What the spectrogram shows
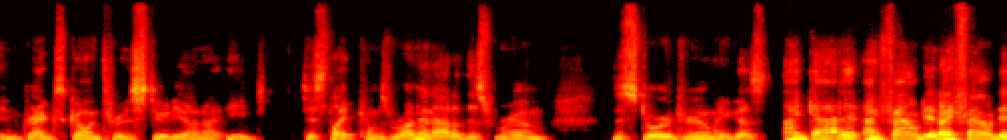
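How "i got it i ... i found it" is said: very high-pitched, thrilled, excited outburst. Act out Greg running out of the storage room in his studio, in Greg's voice. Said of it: "And in Greg's voice".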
